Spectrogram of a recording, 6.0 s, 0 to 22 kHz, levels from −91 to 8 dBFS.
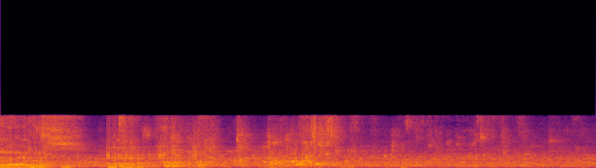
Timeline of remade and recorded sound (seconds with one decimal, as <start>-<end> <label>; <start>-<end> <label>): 0.0-4.2 remade; 4.2-4.8 recorded; 4.8-6.0 remade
